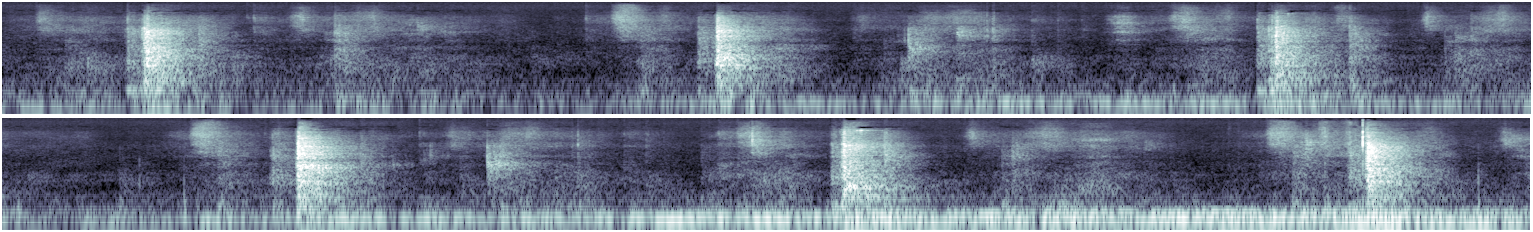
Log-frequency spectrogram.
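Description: A man stamps his feet hard on the floor, again and again at even intervals.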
